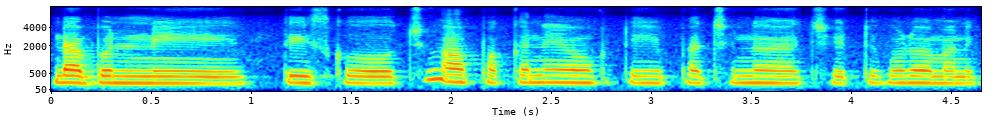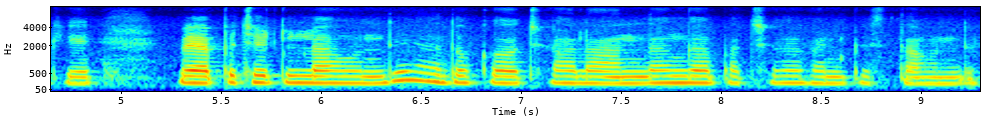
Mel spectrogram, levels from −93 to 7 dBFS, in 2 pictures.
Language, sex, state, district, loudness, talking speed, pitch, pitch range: Telugu, female, Andhra Pradesh, Guntur, -21 LUFS, 110 wpm, 200 Hz, 190-205 Hz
